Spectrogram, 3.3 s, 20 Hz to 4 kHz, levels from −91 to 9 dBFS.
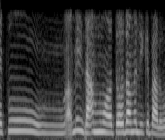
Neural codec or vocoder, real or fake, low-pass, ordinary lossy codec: codec, 16 kHz in and 24 kHz out, 0.4 kbps, LongCat-Audio-Codec, two codebook decoder; fake; 3.6 kHz; none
